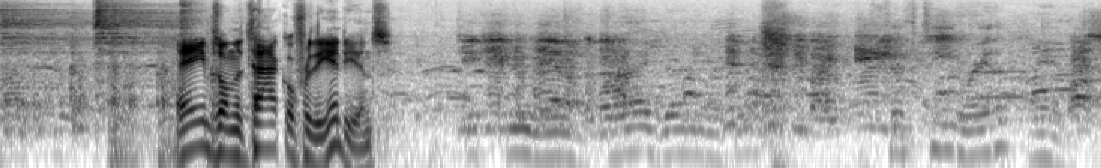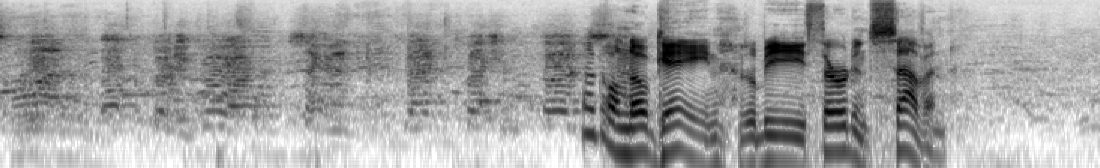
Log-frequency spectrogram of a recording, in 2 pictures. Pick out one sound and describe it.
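Players shout and cheer loudly nearby.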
